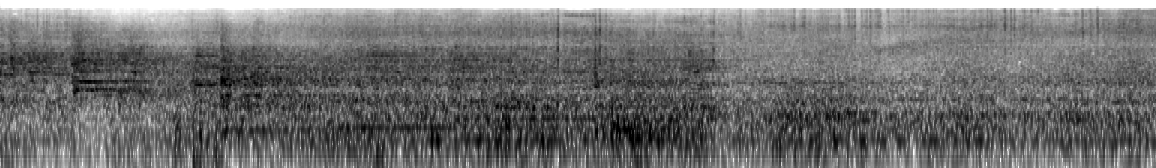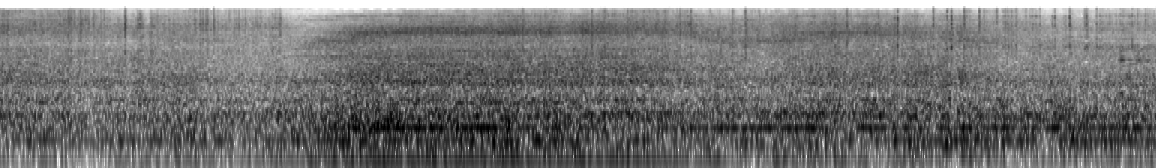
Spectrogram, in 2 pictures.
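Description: Metal grinding with a power grinder on steel: a steady hissing noise with a low hum beneath, a little louder from about ten seconds in.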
